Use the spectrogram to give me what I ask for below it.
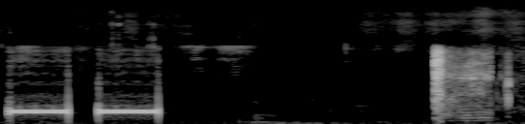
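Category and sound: signal or alarm, telephone call ringing tone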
